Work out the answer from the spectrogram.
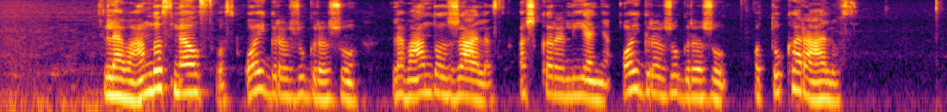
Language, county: Lithuanian, Vilnius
